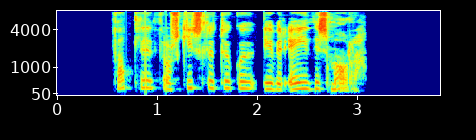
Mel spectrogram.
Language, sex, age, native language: Icelandic, female, 30-39, Icelandic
